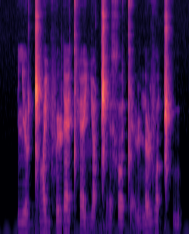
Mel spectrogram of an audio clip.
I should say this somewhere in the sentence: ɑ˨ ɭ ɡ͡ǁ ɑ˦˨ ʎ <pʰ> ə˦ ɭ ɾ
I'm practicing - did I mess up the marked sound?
yes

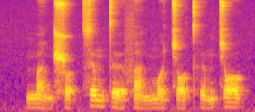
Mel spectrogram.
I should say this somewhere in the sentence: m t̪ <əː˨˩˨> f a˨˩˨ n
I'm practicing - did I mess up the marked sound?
no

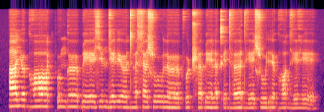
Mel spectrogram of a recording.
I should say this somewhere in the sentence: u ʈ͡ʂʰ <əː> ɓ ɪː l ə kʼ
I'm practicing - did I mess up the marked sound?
yes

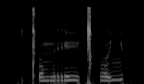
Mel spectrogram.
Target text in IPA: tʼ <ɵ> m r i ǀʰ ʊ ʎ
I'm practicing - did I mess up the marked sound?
yes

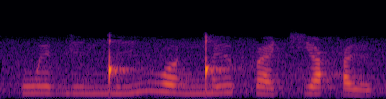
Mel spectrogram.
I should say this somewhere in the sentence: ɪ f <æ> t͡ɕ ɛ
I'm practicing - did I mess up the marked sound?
no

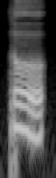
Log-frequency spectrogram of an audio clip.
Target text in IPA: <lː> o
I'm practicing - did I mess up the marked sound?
yes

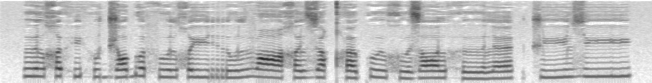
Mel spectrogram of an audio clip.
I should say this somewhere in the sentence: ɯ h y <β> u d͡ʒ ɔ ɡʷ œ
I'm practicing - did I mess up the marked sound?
yes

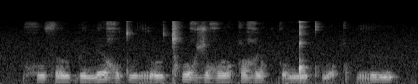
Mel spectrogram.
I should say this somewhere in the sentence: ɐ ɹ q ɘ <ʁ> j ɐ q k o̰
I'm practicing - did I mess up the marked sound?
no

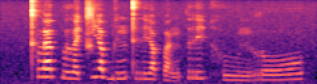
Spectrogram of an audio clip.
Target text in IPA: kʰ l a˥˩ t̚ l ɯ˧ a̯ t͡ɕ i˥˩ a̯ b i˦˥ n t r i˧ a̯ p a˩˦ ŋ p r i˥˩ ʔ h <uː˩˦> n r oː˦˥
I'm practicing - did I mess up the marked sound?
yes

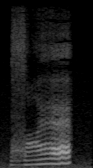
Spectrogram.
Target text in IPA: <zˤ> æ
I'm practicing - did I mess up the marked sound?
no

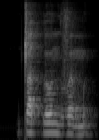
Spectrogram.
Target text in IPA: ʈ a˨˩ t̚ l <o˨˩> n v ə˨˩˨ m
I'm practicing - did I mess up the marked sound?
no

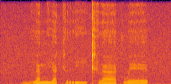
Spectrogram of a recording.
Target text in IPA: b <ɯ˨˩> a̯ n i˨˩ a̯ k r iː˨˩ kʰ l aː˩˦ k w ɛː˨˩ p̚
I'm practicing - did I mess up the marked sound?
yes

